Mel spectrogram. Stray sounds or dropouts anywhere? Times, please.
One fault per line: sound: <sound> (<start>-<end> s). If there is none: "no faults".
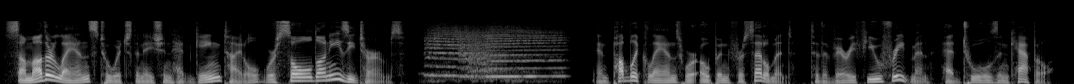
sound: squeak (4.2-5.7 s)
